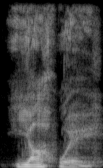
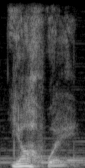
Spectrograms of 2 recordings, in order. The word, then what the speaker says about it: Yahweh: But the Hebrew would be pronounced something like Yahweh, and is built on the word for I am.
